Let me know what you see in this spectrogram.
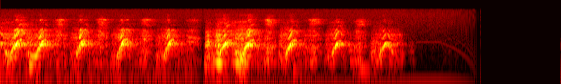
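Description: Zebra's barking call: a rapid run of short, yelping barks, about three a second, which stops about four seconds in.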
